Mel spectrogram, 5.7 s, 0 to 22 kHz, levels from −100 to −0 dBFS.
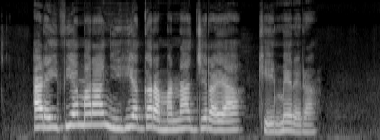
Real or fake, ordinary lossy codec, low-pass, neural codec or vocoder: real; none; none; none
